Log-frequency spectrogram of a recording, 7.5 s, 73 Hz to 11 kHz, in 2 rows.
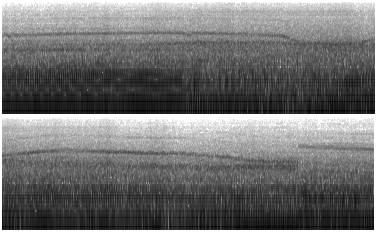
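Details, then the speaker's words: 2008 Yamaha FZ1 ridden cold, when the noise is worse: thin whine rising and falling with road speed over the engine note, stronger under load and reportedly worse when engine braking; source unconfirmed, perhaps clutch-related. "I have noticed prior to riding this bike that uh when Engine braking under load the noise is worse"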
